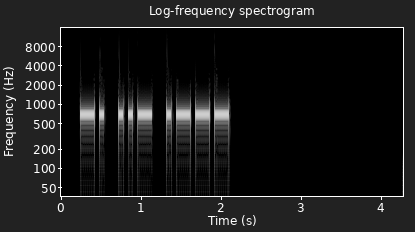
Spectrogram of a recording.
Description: Morse code, heard as a keyed tone, about 20 wpm, 700 Hz. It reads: NUJ
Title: USA Call Sign Postfixes - 3 Letters 20wpm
